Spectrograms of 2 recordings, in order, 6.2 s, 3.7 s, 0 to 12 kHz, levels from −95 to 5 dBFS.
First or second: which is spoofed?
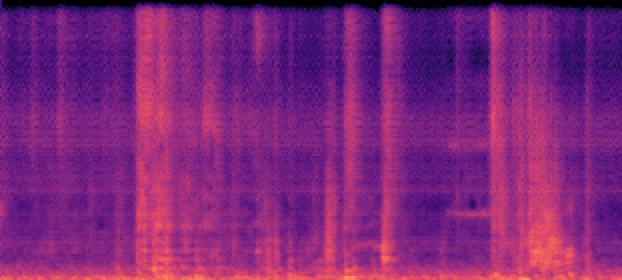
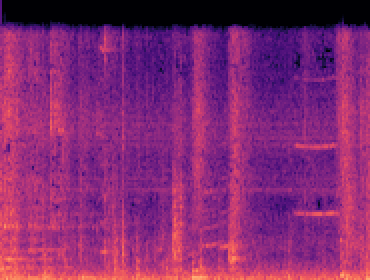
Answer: first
